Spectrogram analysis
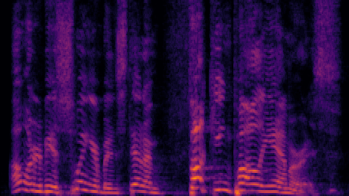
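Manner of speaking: high, loud exasperation; exasperated rant. Real, not acted. Would-be swinger lamenting his love life, exasperated. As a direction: complain at full comic outrage. Comic rant at own failure.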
